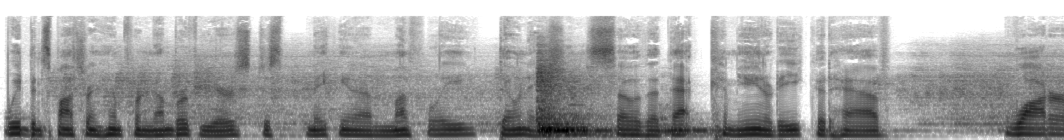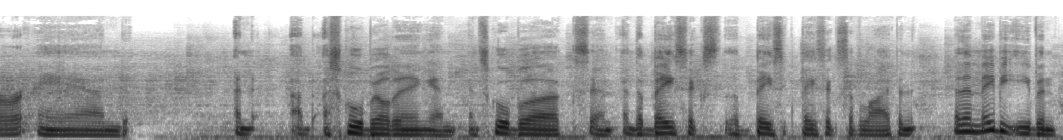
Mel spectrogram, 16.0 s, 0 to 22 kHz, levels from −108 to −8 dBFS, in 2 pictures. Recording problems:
household noises; very loud; throughout; 1 dB above the speech

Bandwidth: 14.5 kHz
